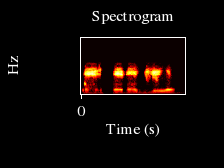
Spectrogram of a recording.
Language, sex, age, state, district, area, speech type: Hindi, male, 45-60, Uttar Pradesh, Ghazipur, rural, conversation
